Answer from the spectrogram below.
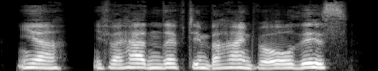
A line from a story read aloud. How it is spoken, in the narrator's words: laughed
